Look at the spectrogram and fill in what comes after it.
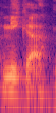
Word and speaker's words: Mika: Wait, how do you say your name? I assumed it was Micah. – Micah. – Micah, sorry.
